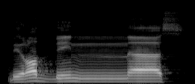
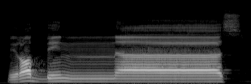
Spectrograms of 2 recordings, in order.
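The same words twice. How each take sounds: First: The long vowel is held for two counts. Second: The long vowel is held for four counts. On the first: "Two حركات" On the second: "Four حركات"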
